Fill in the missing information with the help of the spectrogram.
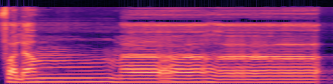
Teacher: یہ دیکھیں میم مشدد ہے تو اس لیے یہاں پہ غنہ ہوا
